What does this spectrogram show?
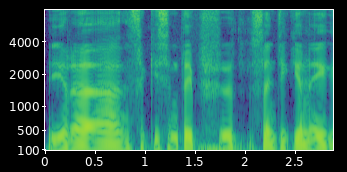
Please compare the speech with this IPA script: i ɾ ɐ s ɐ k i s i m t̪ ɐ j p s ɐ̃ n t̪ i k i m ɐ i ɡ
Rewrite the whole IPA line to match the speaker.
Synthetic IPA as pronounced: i ɾ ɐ s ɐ k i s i m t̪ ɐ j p s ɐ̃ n t̪ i k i n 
